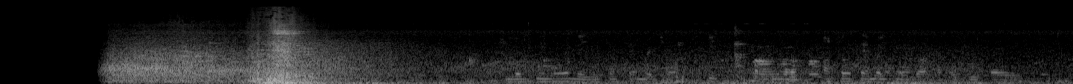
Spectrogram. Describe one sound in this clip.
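Wind rushes past during a parachute descent.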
